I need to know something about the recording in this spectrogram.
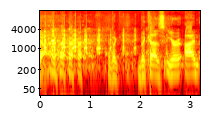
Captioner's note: laughter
